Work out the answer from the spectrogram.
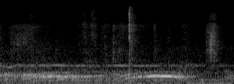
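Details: Racing pigeons give deep, soft coos, one swelling into a louder, steadier hum near the middle, over a faint constant tone and light rustling.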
